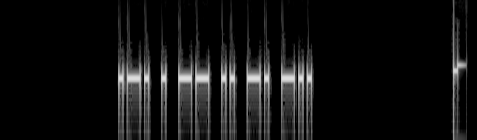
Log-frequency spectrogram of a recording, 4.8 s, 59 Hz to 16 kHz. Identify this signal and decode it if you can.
Morse code, heard as a keyed tone, about 28 wpm, 700 Hz. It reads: REMIND
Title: Six Letter Words - 28wpm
